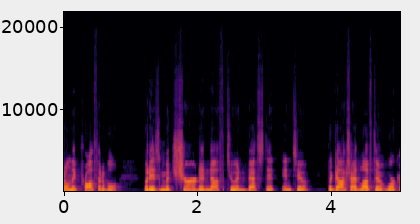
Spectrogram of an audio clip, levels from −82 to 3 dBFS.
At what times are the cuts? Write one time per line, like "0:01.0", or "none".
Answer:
0:03.8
